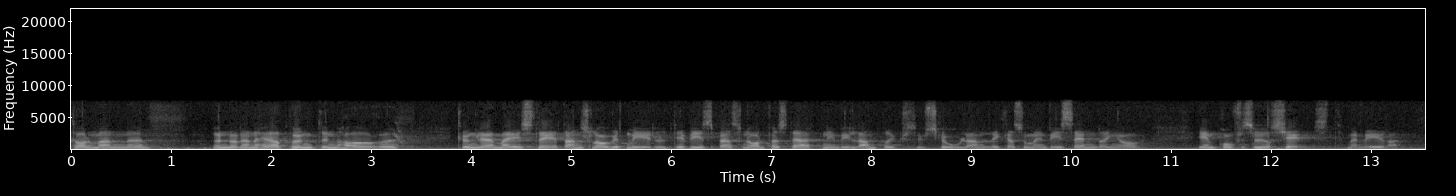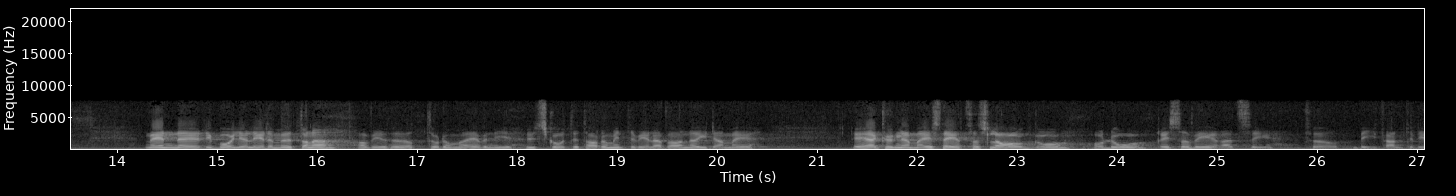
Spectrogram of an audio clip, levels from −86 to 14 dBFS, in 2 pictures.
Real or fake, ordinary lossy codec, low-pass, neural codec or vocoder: real; none; none; none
